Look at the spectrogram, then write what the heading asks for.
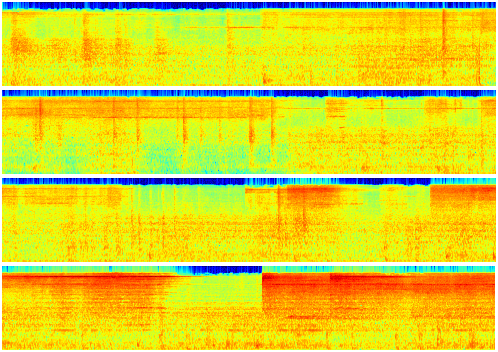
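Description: Freight train of JNA open box wagons rolling past on the rails, wheels rumbling and clattering, with thin high-pitched wheel squeal that grows stronger in the second half. The sound eases off for a few seconds about eight seconds in, then builds again and is loudest near the end.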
